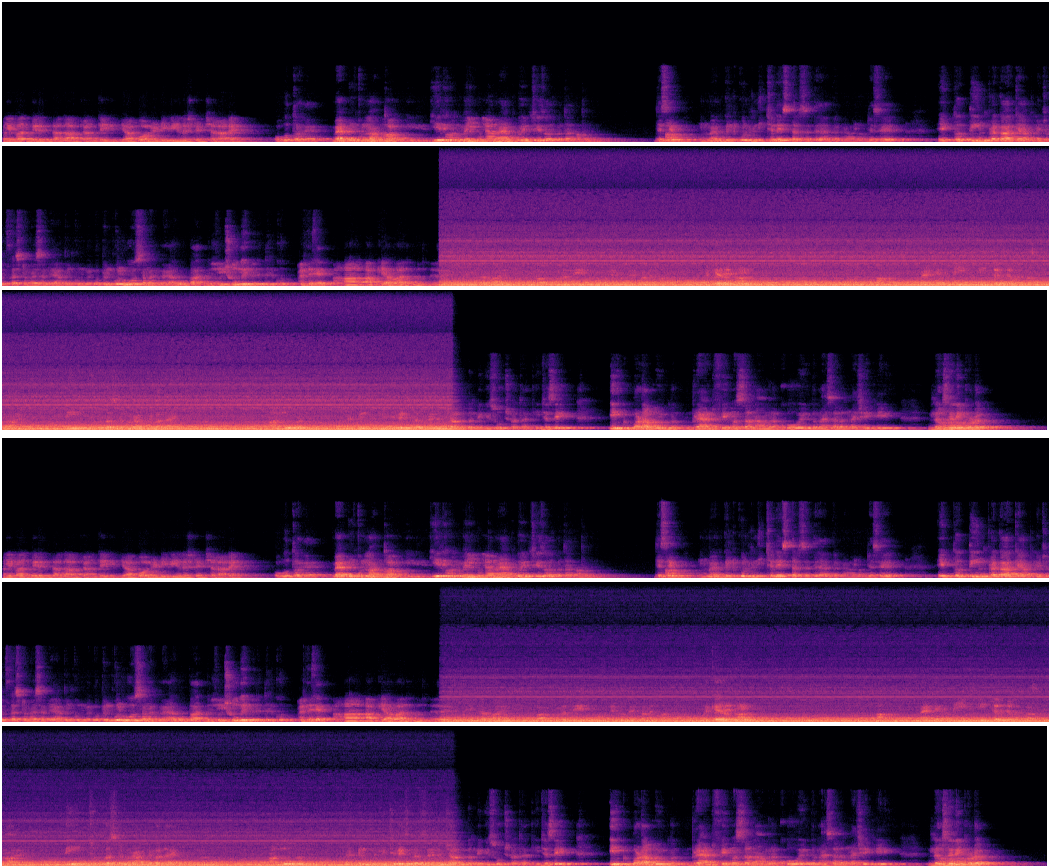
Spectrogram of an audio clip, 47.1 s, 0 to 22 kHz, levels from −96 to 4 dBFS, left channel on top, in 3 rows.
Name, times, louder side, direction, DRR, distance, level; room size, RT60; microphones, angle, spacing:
voice 1, 0.0-3.5 5.7-5.9 6.6-7.7 8.6-8.8 9.9-10.1 18.7-19.4 20.1-25.9 26.4-27.2 28.8-29.1 30.0-31.8 35.4-35.9 41.0-41.3 45.4-45.9, right 1 dB, 5° left, -7 dB, 1.1 m, -29 dB
voice 2, 4.1-7.0 7.3-8.9 9.8-10.1 10.4-13.4 14.0-20.0 20.4-20.5 26.2-26.9 29.4-30.0 30.3-30.7 31.4-31.6 32.3-34.5 35.6-35.8 36.4-39.9 40.5-44.8 45.3-46.2, right 1 dB, 60° right, -8 dB, 1.4 m, -25 dB
Engine, 22.2-38.2, left 1 dB, 90° left, 0.5 m, -22 dB
5.0 x 2.7 x 2.8 m, 1.2 s
head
